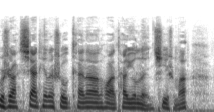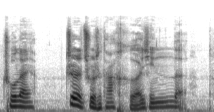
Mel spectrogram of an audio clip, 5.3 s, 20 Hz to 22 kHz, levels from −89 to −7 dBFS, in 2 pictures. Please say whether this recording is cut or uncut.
uncut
